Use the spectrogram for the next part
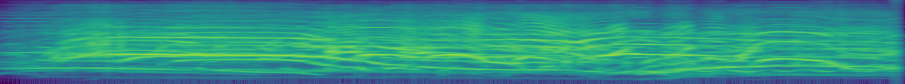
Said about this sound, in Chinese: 又往前几步，它听到更大的尖叫声。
